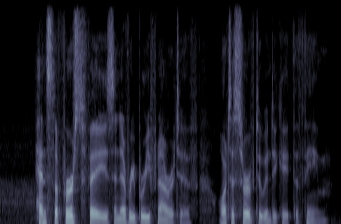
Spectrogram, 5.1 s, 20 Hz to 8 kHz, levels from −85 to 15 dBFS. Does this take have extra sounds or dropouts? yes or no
no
